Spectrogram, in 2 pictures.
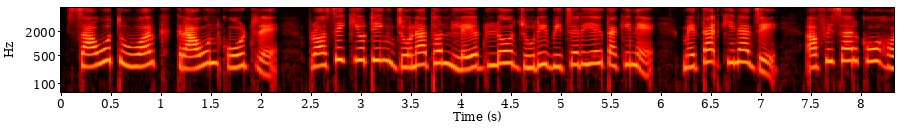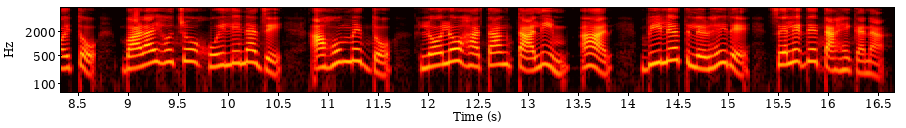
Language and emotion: Santali, neutral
